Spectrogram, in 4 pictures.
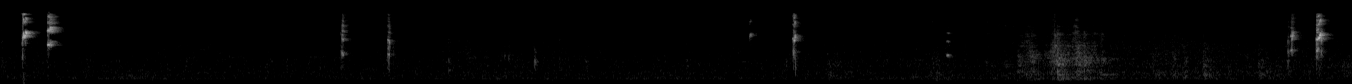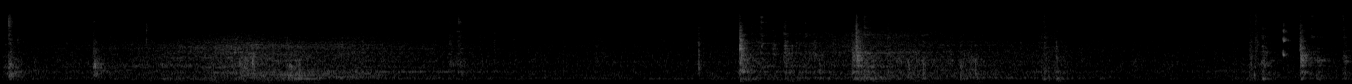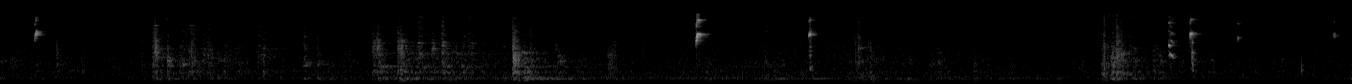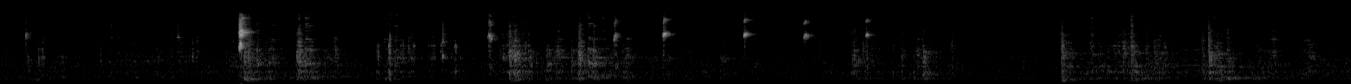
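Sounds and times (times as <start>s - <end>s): bird chirping: 0.2s - 0.7s, 12.8s - 13.4s, 34.0s - 34.2s, 35.1s - 35.3s, 38.7s - 39.5s, 45.0s - 45.7s, 46.6s - 47.4s, 48.0s - 49.4s.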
